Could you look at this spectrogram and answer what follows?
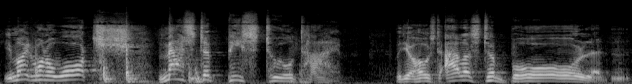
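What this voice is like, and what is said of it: Put-on English accent. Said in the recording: “Would that be an English accent?”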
